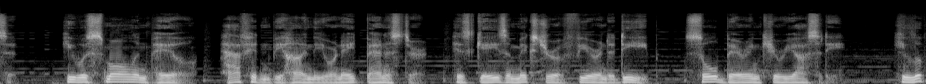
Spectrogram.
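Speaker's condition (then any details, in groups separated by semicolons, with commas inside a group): No condition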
